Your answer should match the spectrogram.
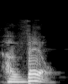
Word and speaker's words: hebel: We would spell it H-E-B-E-L, but you would pronounce it havel.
